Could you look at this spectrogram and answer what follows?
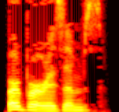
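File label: "barbarisms", British English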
